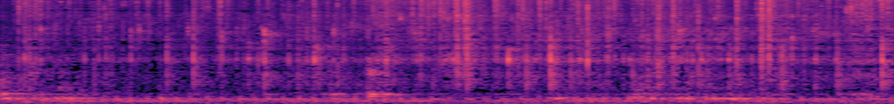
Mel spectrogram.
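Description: Onions fry in hot oil in a clay pot, a steady close sizzle and crackle with faint stirring scrapes throughout.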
